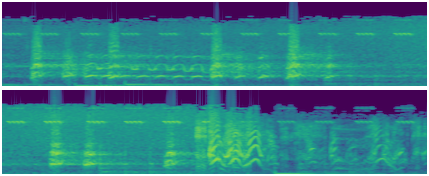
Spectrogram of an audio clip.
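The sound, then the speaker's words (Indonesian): A pack of eight dogs yelping and barking: many sharp, loud barks in an irregular rhythm, with high, wavering yelps clustered near the end. “tiba-tiba terdengar suara mendecit, diikuti dengking anjing-anjing milik Pak Hartono”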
